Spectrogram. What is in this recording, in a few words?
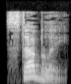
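"stubbly", English, uk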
